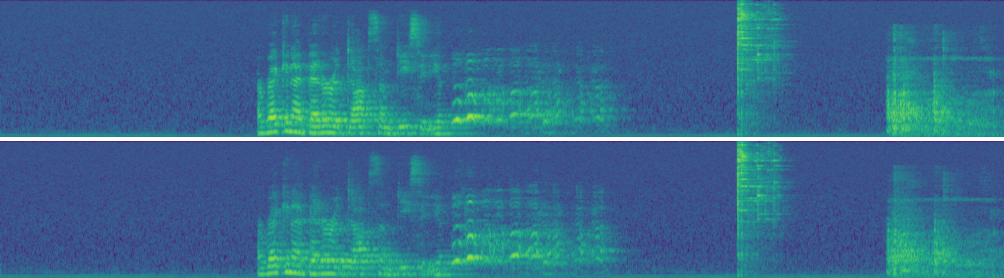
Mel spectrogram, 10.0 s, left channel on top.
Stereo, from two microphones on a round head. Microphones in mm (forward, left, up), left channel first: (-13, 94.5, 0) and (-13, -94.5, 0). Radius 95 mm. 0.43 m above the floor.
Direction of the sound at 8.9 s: 70° left (ahead or behind).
